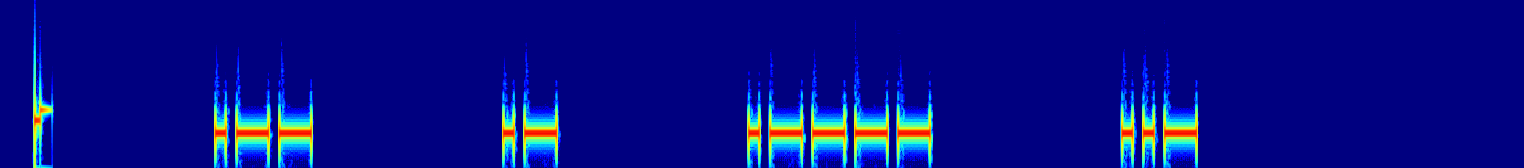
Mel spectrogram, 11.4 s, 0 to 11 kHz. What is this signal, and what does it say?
Morse code, heard as a keyed tone, about 15 wpm, spaced as for 5 wpm, 700 Hz. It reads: WA1U
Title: USA Call Signs - 4 Characters - 6x Character Spacing - 15wpm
